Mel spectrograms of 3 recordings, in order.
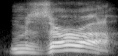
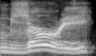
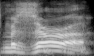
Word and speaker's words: Missouri: It is pronounced Missouri. It's not Missouri, it's Missouri.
